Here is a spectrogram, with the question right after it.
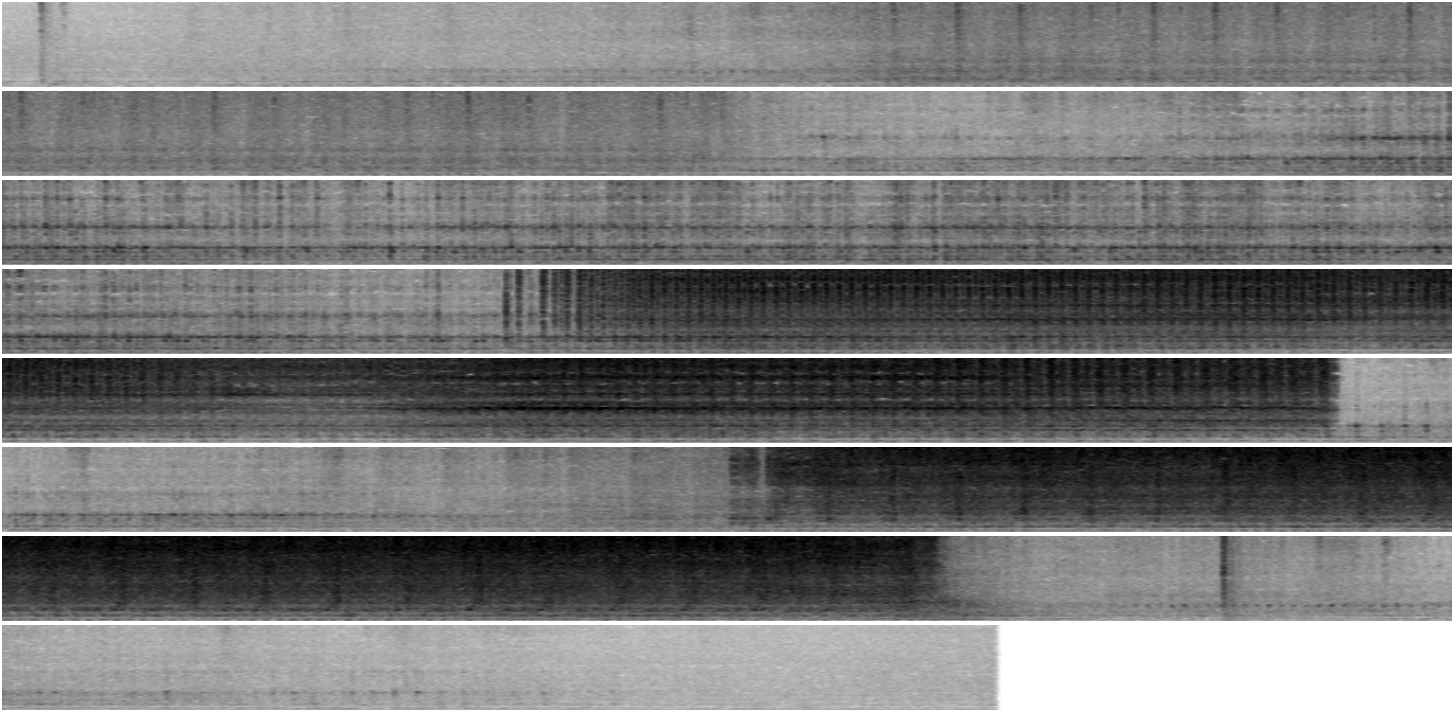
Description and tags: The sander in the wood shop at NYU's ITP. Sanding a block of wood a couple ways. Barely processed.
equipment, grind, machine, rub, sand, wood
